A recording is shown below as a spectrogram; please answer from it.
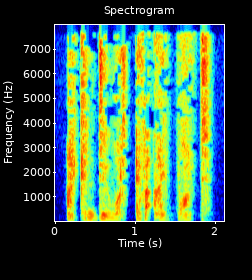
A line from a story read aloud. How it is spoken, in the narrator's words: I hiss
